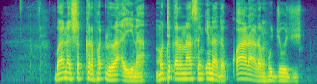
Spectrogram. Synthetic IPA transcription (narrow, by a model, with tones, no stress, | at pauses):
baː˦na˨ʃɐ˦kːɐ˨rɸɐ˦ɗɪ˨nɽɐ˦ʔa˨jiː˦naː˦mʊ˦tʊ˨kʼɐ˦rnaː˦sɐ˦ɲʔɪ˦naː˨da˨kʷʼaː˦ɽaː˨ɽɛ˦ŋɦʊ˦d͡ʒːoː˦d͡ʒiː˦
